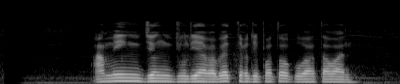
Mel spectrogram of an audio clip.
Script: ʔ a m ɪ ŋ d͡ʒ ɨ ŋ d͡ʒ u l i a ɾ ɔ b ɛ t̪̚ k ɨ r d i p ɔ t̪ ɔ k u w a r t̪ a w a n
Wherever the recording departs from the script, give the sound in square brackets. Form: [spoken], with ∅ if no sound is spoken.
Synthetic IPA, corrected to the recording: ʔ a m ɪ ŋ d͡ʒ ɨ ŋ d͡ʒ u l i a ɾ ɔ b ɛ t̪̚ k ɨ r d i p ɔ t̪ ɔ k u w a r t̪ a w a n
